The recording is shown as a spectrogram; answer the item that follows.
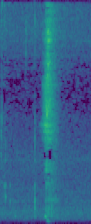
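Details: A Shiba Inu gives one brief, soft, breathy woof in reply to its owner asking whether it wants to eat.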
